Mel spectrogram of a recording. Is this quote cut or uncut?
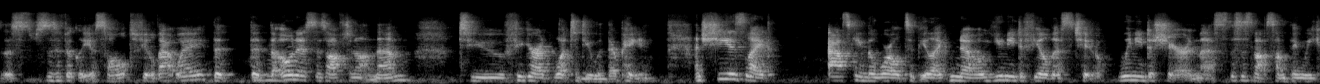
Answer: uncut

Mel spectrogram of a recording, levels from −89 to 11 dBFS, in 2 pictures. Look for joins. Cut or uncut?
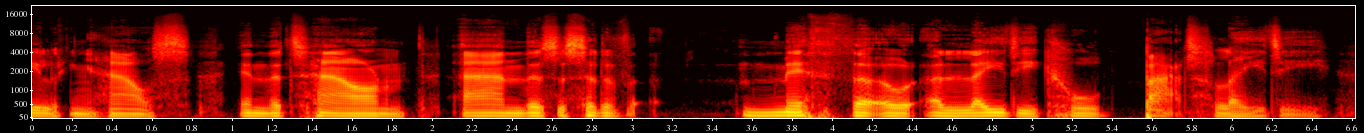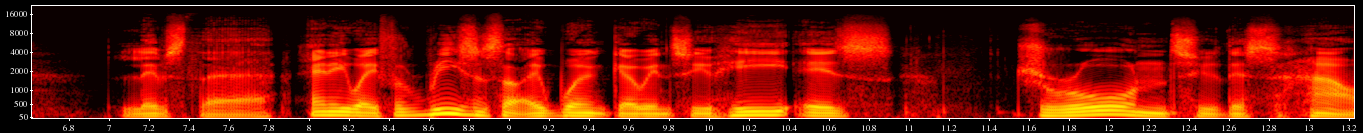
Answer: cut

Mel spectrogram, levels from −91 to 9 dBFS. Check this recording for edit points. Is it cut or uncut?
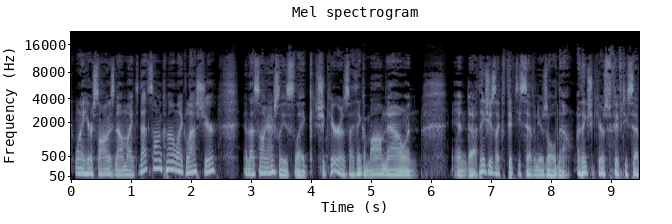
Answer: uncut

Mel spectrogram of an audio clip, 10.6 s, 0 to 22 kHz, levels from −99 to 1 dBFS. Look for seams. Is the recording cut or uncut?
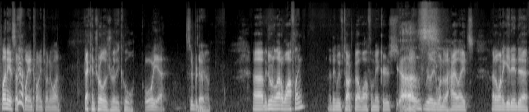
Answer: uncut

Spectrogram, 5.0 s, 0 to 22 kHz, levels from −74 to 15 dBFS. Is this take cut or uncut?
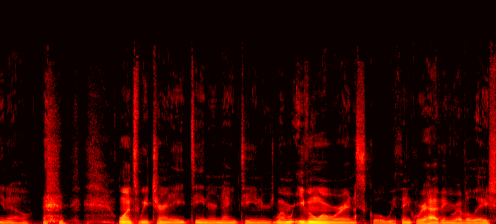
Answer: cut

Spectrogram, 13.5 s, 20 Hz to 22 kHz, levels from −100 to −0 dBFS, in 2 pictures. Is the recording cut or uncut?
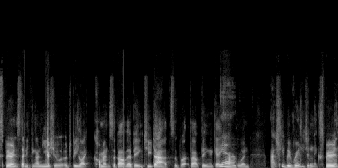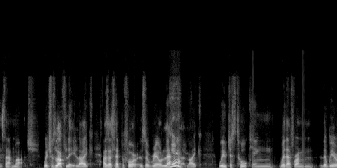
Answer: uncut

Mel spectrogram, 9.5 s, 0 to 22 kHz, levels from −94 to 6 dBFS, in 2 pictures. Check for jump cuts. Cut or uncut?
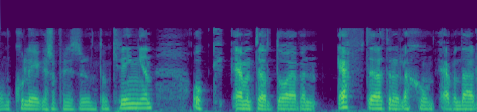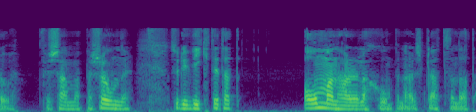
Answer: cut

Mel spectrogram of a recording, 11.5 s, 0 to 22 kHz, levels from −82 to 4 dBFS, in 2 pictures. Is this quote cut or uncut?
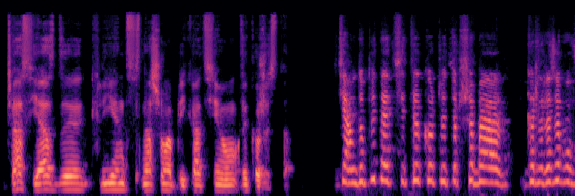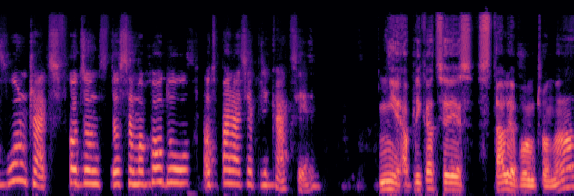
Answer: cut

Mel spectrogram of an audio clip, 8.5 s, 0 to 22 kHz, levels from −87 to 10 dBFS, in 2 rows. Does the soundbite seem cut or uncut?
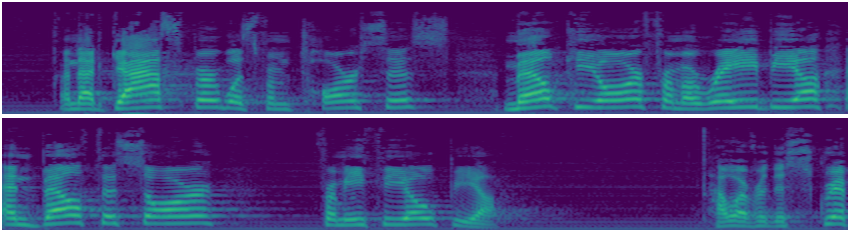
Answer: uncut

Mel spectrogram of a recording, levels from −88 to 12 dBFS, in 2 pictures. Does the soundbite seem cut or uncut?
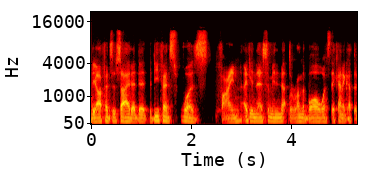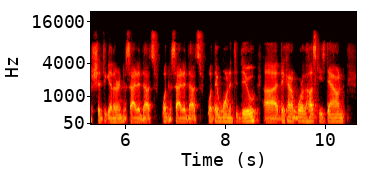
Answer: cut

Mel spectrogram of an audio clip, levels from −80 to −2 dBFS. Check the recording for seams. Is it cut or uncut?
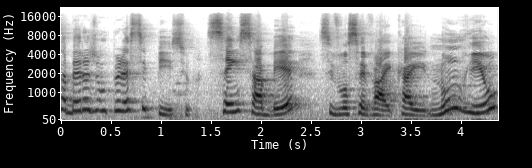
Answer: cut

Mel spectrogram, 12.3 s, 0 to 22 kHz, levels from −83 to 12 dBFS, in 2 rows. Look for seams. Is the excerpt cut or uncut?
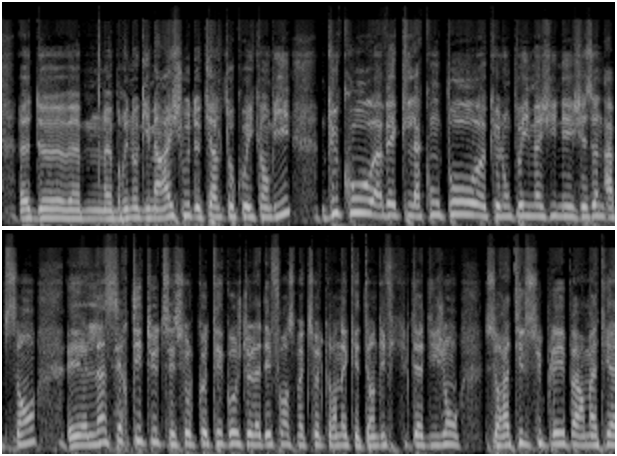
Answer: cut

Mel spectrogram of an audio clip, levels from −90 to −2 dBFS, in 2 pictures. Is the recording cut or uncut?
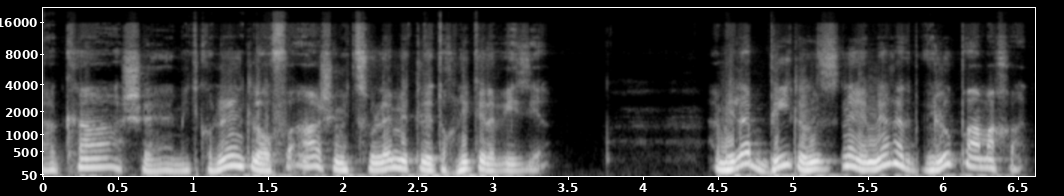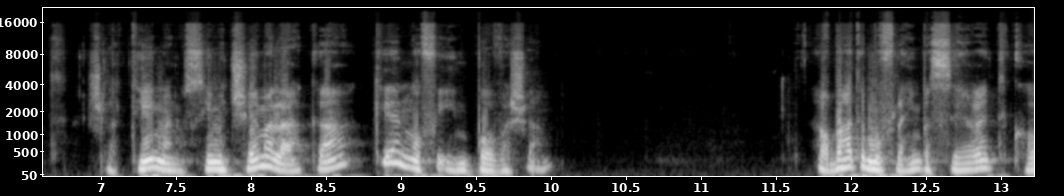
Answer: cut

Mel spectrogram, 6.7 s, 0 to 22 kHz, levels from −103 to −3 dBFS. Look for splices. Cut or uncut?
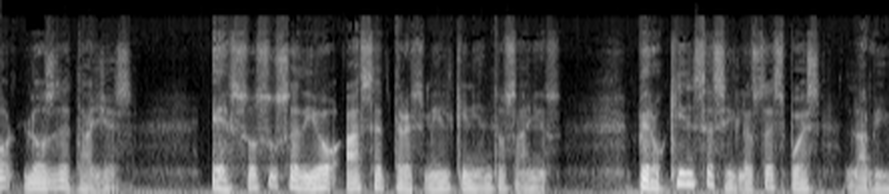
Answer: uncut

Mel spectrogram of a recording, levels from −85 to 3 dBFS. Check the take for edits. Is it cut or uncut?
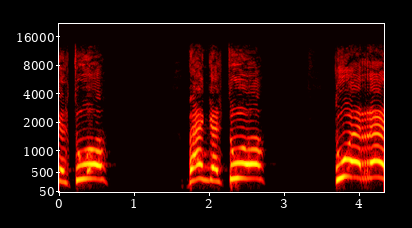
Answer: uncut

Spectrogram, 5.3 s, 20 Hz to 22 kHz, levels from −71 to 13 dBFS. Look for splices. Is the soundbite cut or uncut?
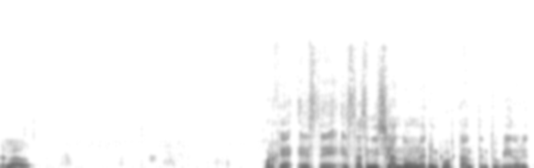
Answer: cut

